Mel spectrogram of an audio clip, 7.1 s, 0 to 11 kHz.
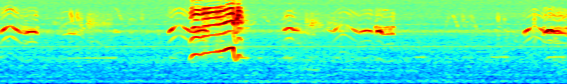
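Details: Northern lapwing at Pyarkovichy, Belarus, in July 2025, giving one loud, drawn-out, rising and wavering cry of just under a second, with softer short calls from distant birds before and after.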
